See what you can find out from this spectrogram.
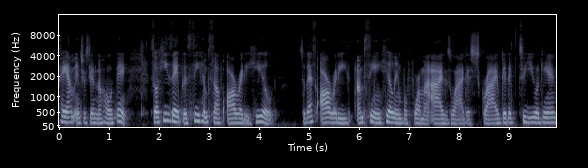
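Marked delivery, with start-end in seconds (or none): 0.0-1.4 quick, rattled off, eager. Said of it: "he was able to say that so fast".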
